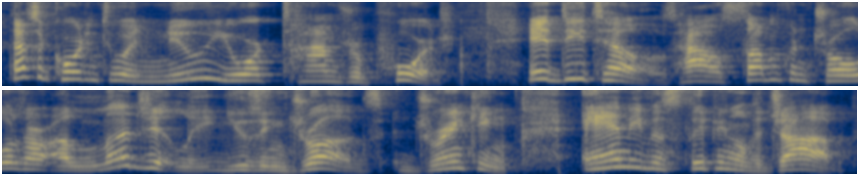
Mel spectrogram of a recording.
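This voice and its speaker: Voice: mid-range voice, animated, moderate pace. American news anchor reading a bulletin. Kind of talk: scripted news bulletin narration.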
